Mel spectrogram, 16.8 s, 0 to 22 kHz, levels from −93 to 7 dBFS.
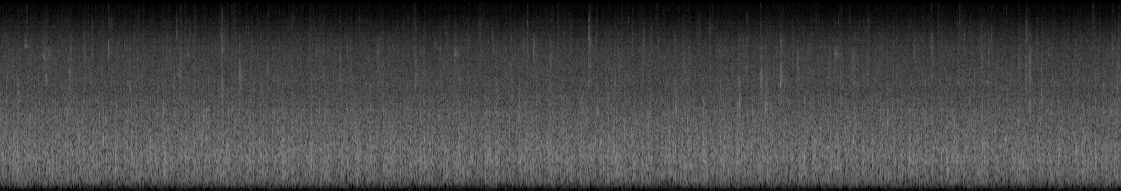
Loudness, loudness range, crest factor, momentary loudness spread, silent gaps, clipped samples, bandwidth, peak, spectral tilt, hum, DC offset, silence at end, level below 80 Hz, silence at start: -39 LUFS; 0 LU; 18 dB; 1 LU; none; under 0.1%; over 20 kHz; -22 dBFS; -1.5 dB/octave; none; under 0.1%; 0 s; -84 dBFS; 0 s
